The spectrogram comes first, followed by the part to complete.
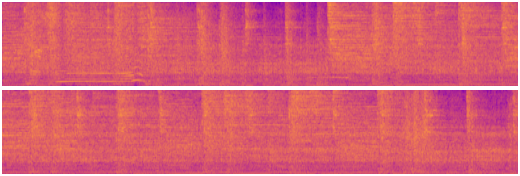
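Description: Live rock band playing: electric guitars and a drum kit, loud and continuous.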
